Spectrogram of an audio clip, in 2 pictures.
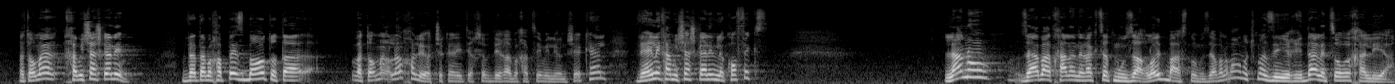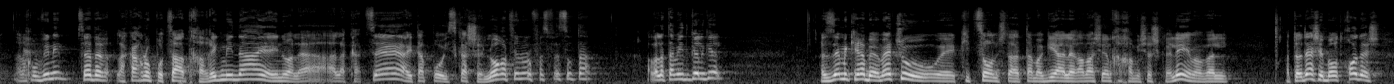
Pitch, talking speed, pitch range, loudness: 195 Hz, 180 wpm, 150-245 Hz, -20 LUFS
